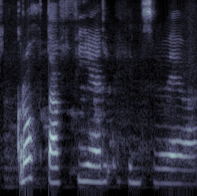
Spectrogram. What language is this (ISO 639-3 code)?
isl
